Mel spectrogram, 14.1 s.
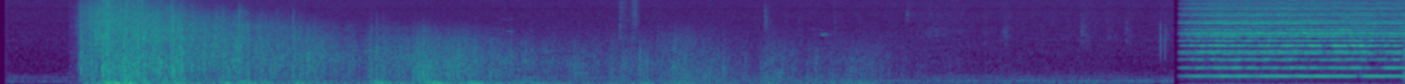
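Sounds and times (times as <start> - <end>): loud boom: 0.8 - 9.3
deep rolling rumble: 0.8 - 11.6.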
